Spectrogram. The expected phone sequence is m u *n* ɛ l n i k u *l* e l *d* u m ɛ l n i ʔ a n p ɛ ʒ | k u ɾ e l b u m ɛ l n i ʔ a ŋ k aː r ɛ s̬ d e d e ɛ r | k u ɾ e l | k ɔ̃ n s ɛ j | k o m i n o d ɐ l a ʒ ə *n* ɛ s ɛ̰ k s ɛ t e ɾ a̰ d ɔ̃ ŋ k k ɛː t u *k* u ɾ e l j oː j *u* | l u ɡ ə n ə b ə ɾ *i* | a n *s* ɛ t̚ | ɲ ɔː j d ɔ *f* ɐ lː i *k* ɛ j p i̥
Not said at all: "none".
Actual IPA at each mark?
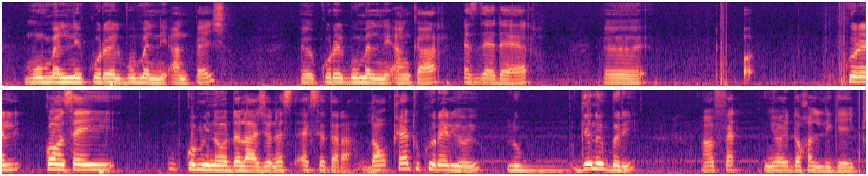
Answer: m, ɾ, b, n, k, u, i, f, x, ɡ

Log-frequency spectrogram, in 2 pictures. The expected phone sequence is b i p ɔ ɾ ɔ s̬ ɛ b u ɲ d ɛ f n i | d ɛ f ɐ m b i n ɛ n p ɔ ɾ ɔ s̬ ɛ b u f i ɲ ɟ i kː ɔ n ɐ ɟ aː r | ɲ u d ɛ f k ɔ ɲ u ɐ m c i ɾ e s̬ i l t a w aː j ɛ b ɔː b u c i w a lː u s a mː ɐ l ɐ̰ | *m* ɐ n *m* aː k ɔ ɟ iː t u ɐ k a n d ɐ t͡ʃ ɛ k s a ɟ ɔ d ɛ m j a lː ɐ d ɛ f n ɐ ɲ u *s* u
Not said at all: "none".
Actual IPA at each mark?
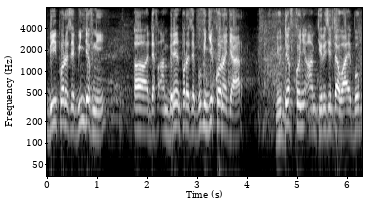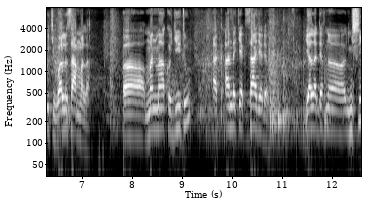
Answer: m, m, s

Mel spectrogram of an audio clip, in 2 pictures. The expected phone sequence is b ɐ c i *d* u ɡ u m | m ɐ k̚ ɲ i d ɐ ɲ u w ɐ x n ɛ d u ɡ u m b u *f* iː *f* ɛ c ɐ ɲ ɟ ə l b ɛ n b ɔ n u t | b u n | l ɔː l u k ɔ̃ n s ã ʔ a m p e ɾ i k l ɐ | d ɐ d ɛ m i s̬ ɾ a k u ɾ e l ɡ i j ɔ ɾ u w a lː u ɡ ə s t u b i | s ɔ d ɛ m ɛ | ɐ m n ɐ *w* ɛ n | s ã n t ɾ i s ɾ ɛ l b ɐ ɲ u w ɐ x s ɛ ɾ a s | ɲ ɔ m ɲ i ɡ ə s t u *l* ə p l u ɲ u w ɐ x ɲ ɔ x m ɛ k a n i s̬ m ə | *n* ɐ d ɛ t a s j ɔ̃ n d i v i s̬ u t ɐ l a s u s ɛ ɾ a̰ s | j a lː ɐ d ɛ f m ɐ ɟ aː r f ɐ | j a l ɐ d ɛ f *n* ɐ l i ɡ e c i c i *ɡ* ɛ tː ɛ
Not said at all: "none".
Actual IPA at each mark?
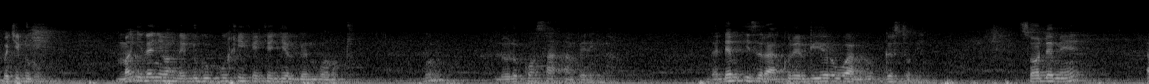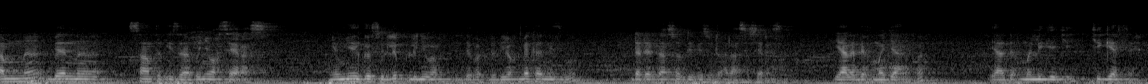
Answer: d, x, f, b, l, d, m, ɡ

